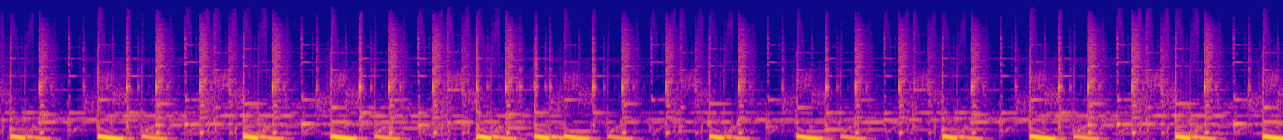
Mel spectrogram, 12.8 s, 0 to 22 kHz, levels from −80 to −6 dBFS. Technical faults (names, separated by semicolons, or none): none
